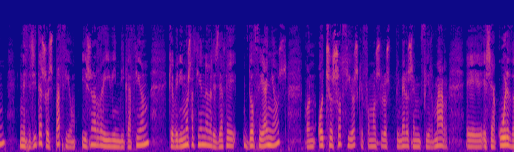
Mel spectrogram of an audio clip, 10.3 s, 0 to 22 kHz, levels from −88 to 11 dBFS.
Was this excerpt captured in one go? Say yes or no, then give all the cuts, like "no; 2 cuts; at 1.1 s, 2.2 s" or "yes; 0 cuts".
no; 1 cut; at 4.2 s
